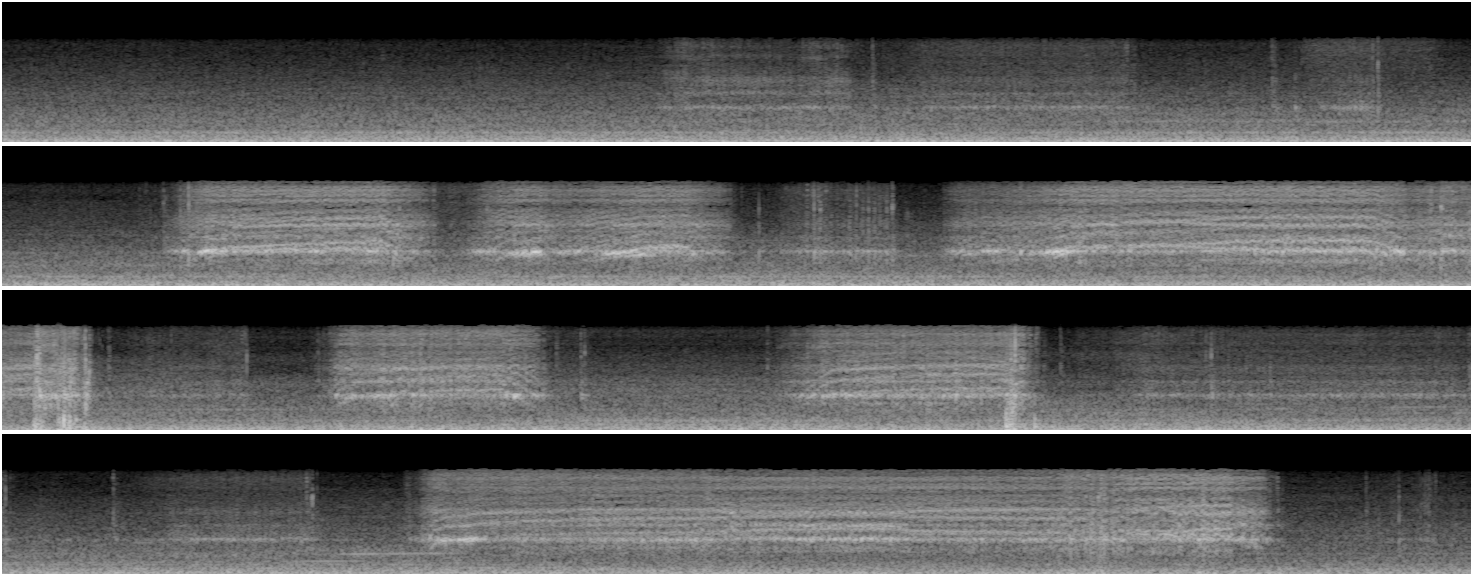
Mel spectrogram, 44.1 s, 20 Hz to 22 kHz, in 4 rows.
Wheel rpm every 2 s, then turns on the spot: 0, 0, 30, 20, 10, 10, 100, 80, 30, 100, 150, 50, 90, 10, 110, 30, 20, 20, 140, 160, 160, 40.
6-8 16-18 22-24 30-36 42-44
